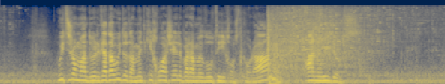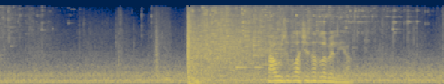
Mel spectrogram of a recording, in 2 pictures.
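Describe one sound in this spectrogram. A man talks with animation into a microphone, close by.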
